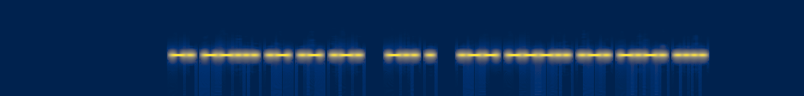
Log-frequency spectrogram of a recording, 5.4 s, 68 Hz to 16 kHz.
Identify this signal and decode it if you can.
Morse code, heard as a keyed tone, about 45 wpm, 700 Hz. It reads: N7AAR DE W8RCH
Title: USA Callsign DE Callsign - 5 Characters - 45wpm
